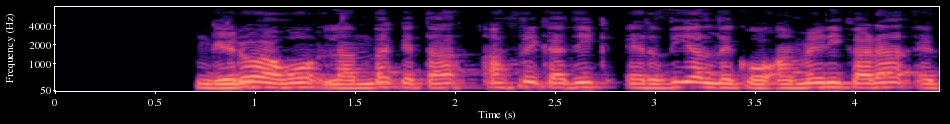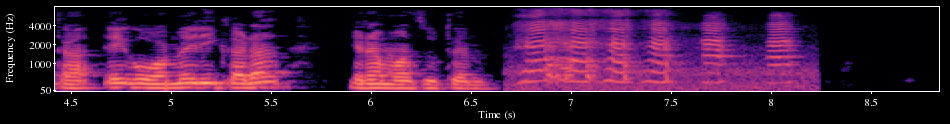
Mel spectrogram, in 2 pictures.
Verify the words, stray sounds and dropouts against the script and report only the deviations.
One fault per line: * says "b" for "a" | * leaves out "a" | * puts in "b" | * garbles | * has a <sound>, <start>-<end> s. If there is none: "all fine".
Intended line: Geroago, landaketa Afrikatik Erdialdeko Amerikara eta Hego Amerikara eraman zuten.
* has a laugh, 6.7-8.2 s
